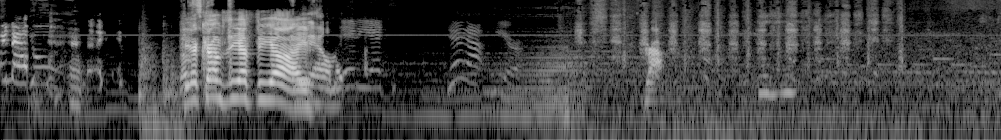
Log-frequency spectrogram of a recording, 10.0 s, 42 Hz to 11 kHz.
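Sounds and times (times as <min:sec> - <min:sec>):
low background music: 0:00.0 - 0:10.0.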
